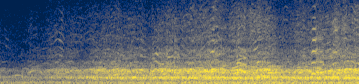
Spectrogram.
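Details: Snow geese on migration, a huge flock whose clamour of crowded, high-pitched honks swells up from quiet to a loud, continuous chorus within the first second.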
